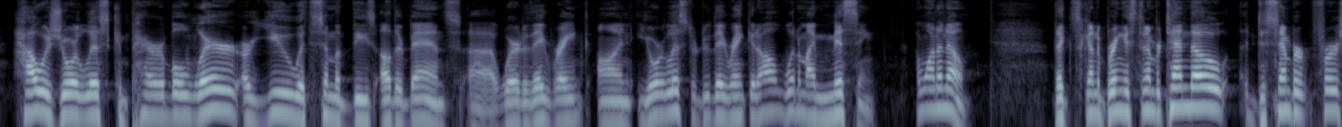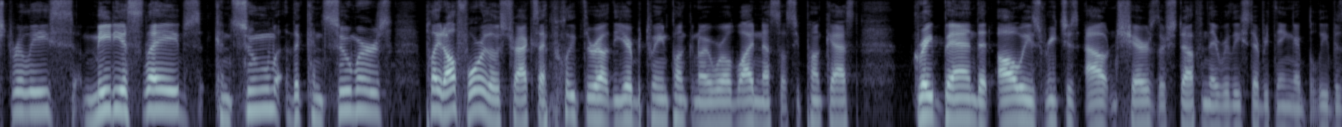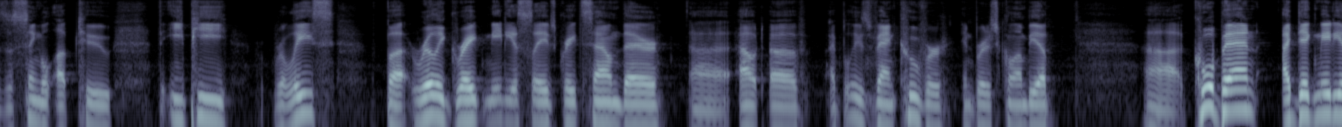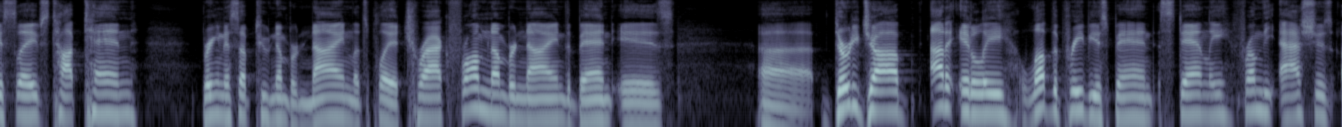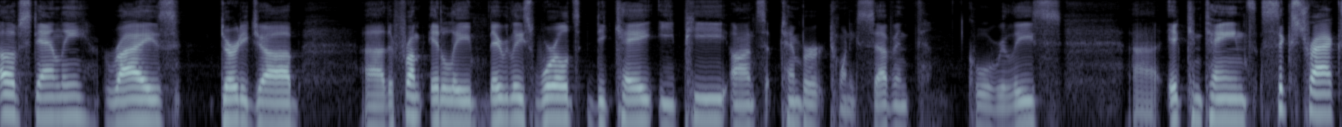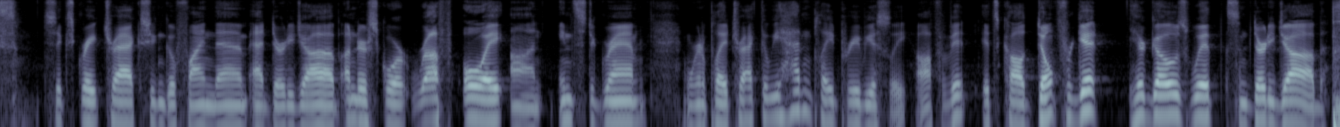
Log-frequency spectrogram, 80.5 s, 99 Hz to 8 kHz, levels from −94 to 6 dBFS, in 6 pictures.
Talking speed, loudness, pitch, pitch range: 160 wpm, -31 LUFS, 130 Hz, 115-150 Hz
